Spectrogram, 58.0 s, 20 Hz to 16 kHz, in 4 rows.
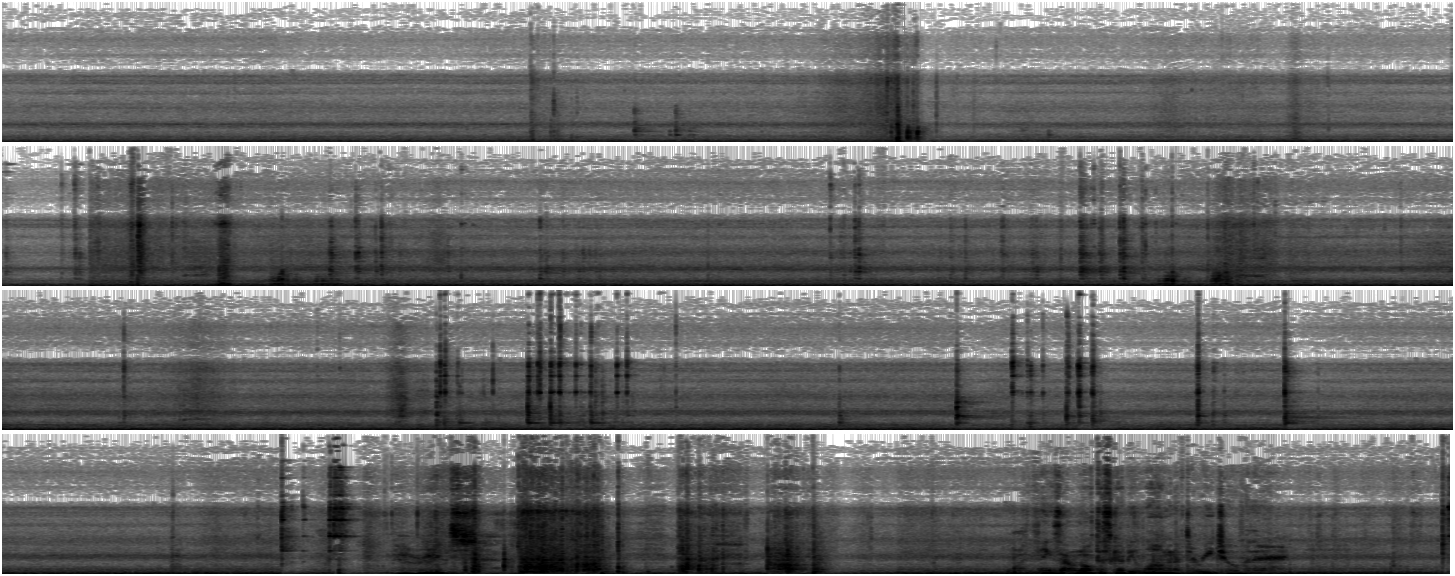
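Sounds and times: steady low hum: 0:00.0 - 0:58.0
metal fittings clinking: 0:46.3 - 0:47.2.

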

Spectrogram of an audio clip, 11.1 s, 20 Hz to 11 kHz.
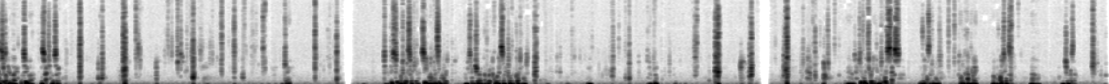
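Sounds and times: circuit board handling clicks and rustles: 0:00.0 - 0:04.0, 0:05.2 - 0:08.5.

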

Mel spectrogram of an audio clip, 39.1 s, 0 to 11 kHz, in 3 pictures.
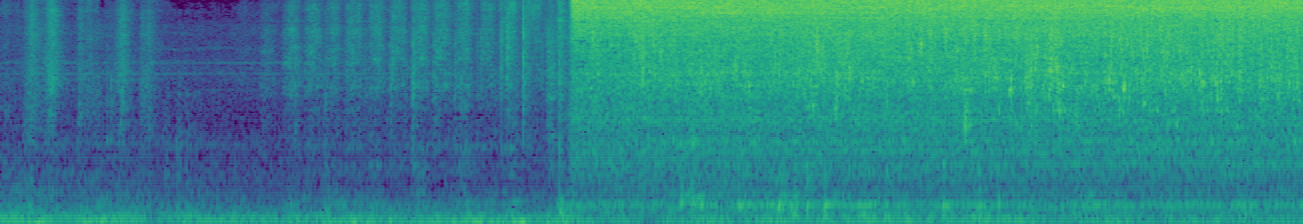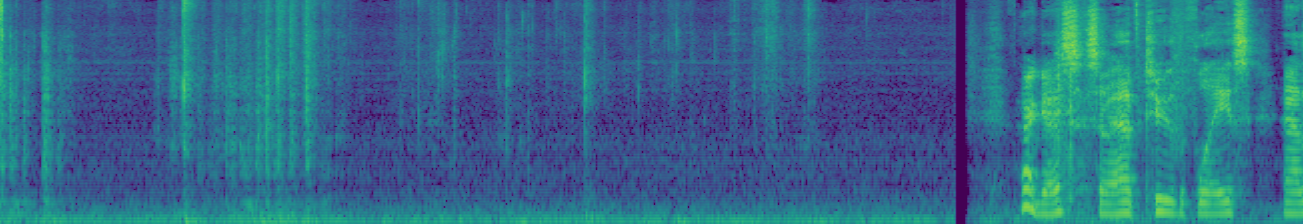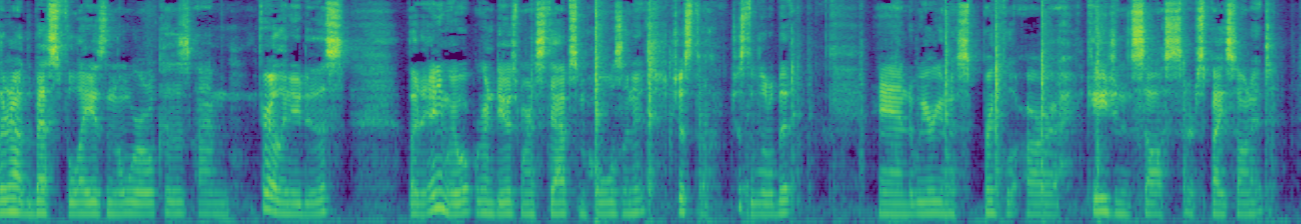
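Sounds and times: faucet running into steel sink: 0:05.7 - 0:13.1.

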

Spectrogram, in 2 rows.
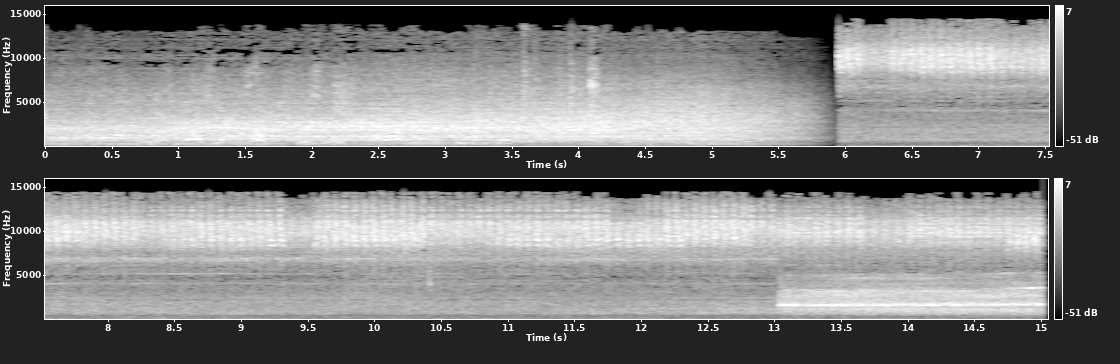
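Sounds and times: aircraft noise: 0:00.0 - 0:15.0
faint low airport rumble: 0:00.0 - 0:15.0
insects trilling: 0:06.0 - 0:15.0.

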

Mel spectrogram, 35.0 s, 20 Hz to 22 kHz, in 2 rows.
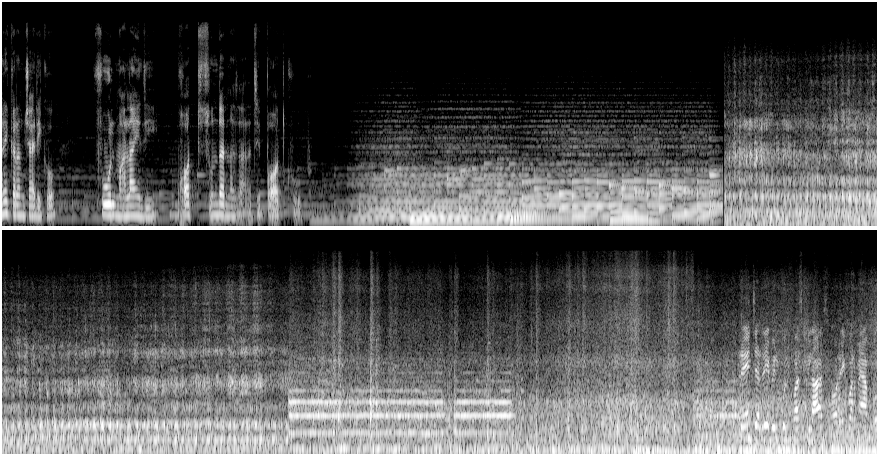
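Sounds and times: train rumble and wheel clatter: 0:14.5 - 0:35.0
locomotive horn blasts: 0:23.0 - 0:28.2, 0:31.4 - 0:33.8.

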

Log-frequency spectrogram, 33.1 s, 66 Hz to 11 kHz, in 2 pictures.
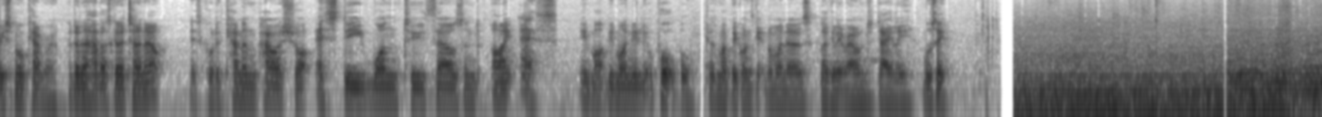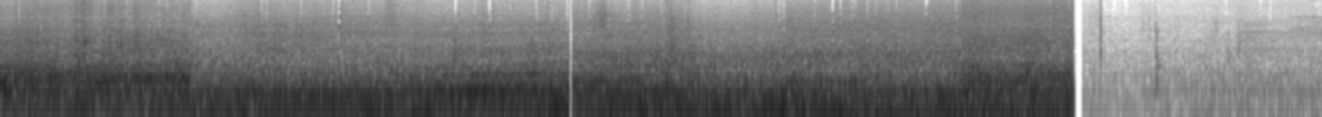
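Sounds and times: bus engine and transmission whine: 0:12.7 - 0:30.0.

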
